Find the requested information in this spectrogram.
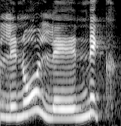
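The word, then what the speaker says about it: linolenic: लिनोलिक acid, LINOLEIC, लिनोलिक LIC लिक acid, और लिनोलेनिक ई के बाद N और आएगा, लिनोलेनिक एसिड।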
